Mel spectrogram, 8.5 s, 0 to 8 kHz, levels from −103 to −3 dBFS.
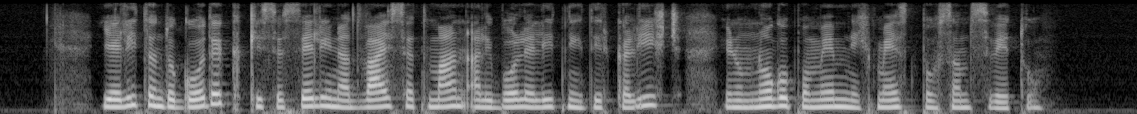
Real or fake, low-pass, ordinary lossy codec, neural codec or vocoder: fake; 7.2 kHz; none; vocoder, 44.1 kHz, 128 mel bands, Pupu-Vocoder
